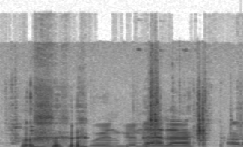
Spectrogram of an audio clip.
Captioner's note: goofy Laughter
